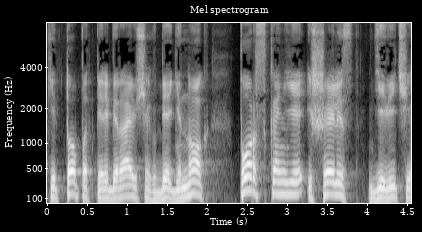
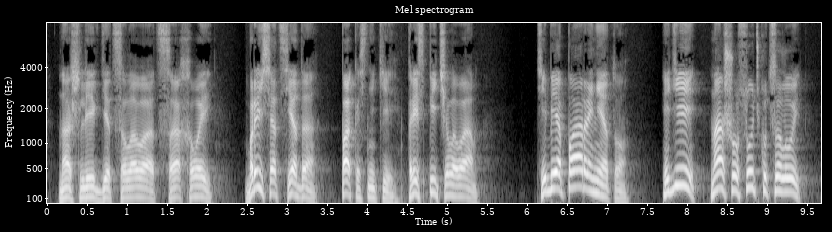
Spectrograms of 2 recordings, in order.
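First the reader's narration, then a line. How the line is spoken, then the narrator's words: Hoarse rough muttering. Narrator (Russian): чей-то сиплый грубый голос бубнил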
